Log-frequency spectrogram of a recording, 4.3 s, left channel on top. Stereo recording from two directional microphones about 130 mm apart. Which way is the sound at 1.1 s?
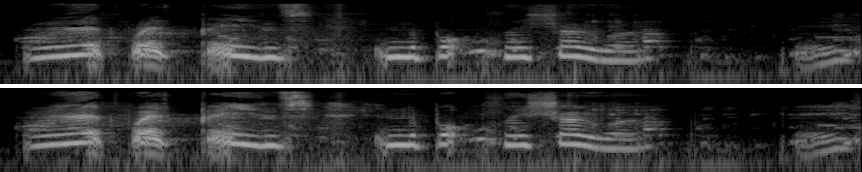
40° left (ahead or behind).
